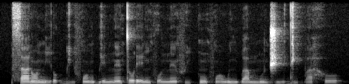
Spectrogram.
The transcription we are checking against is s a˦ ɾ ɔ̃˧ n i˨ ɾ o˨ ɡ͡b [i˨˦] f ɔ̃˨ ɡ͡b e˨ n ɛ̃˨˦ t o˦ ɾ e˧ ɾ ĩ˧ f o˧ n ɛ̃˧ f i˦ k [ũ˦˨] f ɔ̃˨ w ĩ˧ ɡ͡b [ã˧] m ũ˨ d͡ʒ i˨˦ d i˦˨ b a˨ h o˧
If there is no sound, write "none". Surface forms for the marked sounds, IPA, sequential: i˨, ũ˦˨, a˧

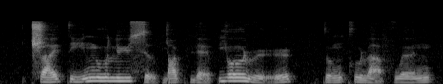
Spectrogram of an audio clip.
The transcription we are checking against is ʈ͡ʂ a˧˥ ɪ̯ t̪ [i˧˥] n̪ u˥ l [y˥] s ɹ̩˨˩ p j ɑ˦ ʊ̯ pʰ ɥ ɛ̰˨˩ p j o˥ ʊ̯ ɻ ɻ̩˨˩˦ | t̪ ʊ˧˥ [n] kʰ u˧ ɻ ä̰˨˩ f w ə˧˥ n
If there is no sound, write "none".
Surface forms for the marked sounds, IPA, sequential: i˧˥, y˥, ŋ

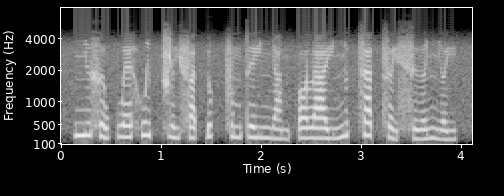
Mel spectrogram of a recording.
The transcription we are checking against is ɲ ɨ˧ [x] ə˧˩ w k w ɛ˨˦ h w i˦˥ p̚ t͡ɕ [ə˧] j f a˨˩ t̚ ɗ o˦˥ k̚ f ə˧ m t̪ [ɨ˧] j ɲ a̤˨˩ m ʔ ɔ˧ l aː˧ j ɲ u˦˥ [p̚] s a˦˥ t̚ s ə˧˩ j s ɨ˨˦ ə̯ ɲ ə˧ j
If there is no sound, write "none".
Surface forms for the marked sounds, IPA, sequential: x, ə̤˨˩, e˧, t̚

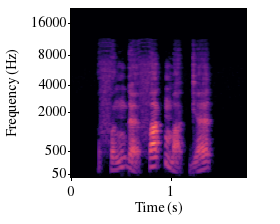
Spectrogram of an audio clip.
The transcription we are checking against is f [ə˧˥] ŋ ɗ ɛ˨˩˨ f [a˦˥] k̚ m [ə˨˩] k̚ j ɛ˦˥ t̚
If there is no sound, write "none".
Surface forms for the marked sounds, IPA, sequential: ə˧˥, a˦˥, a˨˩

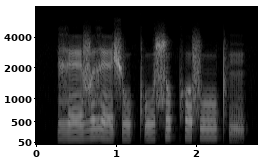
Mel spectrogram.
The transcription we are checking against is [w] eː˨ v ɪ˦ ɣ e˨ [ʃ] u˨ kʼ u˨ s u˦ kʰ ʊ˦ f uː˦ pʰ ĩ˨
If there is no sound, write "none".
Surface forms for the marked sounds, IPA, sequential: ɣ, ʃ

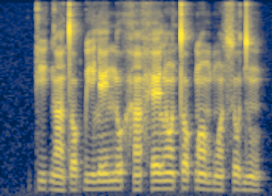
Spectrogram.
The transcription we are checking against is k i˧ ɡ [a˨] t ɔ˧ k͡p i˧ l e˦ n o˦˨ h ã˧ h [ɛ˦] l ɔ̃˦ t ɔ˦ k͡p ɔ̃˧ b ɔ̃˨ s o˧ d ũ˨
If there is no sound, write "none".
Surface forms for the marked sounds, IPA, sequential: ã˨, ɛ˦

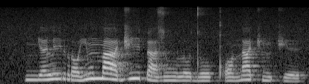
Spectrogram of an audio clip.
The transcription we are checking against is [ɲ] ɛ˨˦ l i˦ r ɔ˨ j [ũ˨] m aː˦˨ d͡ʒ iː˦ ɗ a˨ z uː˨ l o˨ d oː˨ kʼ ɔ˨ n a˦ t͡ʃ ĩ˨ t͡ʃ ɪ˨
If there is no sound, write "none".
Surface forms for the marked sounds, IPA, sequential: ɲ, ũ˦

